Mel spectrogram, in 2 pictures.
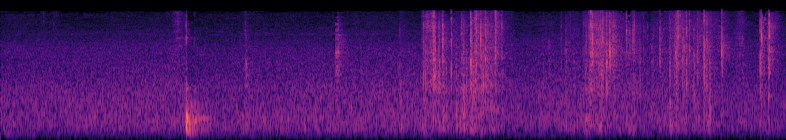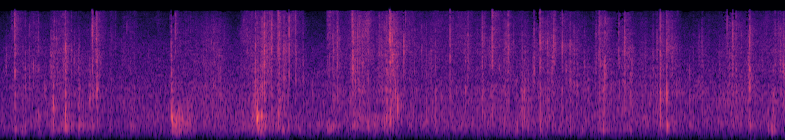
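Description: Packet of stuffing mix crinkling and crackling as hands pull at it, struggling to open it: a run of irregular rustles and crackles from about two seconds in. A single sharp knock about a second in.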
